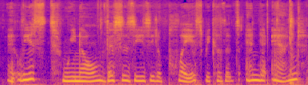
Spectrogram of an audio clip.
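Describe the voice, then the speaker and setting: Quiet and somewhat breathy, a woman speaks at a very slow pace with fairly even intonation. Her medium-pitched voice has a dark, mellow tone. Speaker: crafting livestreamer. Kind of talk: live craft stream chat. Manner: casual, chatty; quiet while concentrating.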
